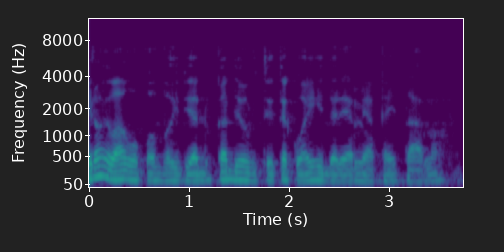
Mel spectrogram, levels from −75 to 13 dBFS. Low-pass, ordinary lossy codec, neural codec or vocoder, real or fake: 7.2 kHz; none; none; real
